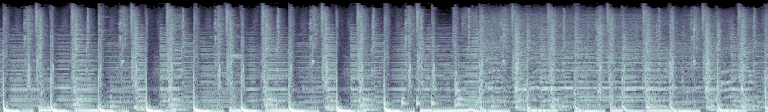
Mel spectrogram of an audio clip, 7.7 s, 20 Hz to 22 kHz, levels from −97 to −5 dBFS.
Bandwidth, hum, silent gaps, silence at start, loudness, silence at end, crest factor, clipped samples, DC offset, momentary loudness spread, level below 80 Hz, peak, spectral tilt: 18.5 kHz; none; none; 0 s; -13 LUFS; 0 s; 10 dB; under 0.1%; under 0.1%; 2 LU; -12 dBFS; 0 dBFS; -4.5 dB/octave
